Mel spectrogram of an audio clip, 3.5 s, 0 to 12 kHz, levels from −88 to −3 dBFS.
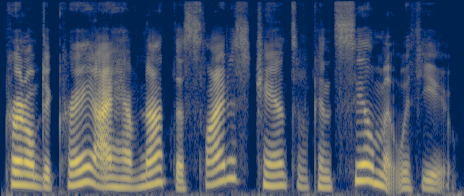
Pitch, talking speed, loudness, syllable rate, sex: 190 Hz, 225 wpm, -23 LUFS, 5.5 syllables/s, female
